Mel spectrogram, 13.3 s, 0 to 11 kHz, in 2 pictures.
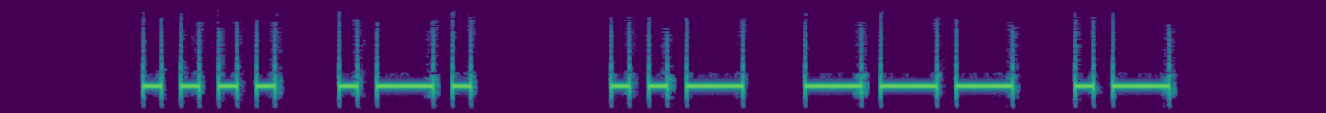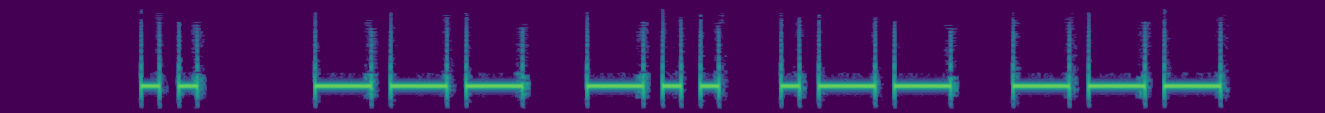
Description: Morse code, heard as a keyed tone, about 13 wpm, spaced as for 11 wpm, 800 Hz. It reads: HRUOA IODWO
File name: CW / DET / 1 3 1500C S A 12wpm 2905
